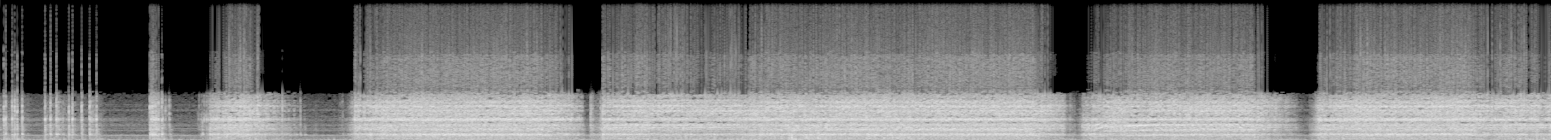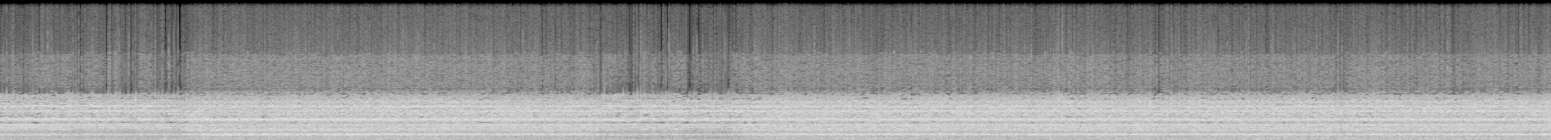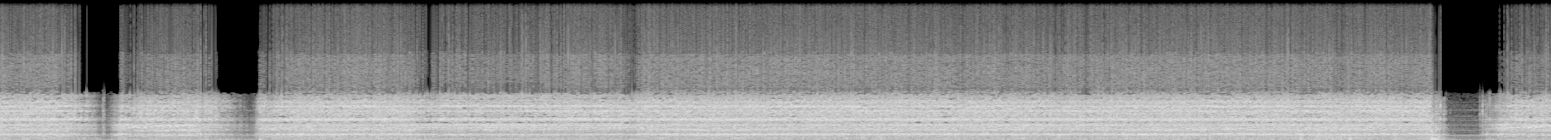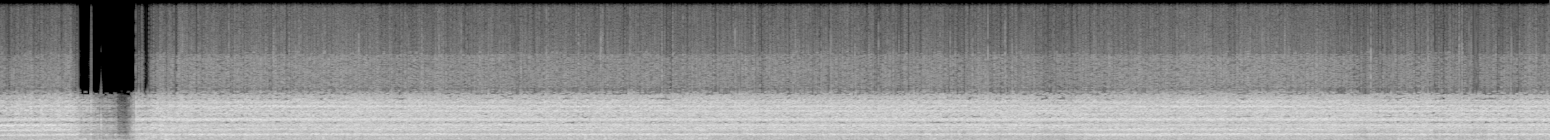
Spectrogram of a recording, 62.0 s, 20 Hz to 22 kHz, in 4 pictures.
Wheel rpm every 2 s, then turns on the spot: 10, 50, 160, 190, 220, 150, 130, 200, 220, 210, 230, 230, 230, 230, 230, 210, 110, 200, 230, 220, 230, 220, 200, 130, 190, 230, 230, 230, 230, 220, 230.
0-2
